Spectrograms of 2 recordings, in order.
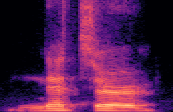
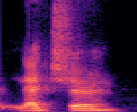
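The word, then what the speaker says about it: nṯr: So you often see that as netter or netcher, but it's spelled NTR.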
